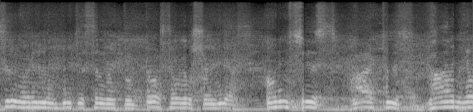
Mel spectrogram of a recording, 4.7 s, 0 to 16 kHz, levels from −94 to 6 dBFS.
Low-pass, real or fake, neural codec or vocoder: 14.4 kHz; fake; codec, 44.1 kHz, 2.6 kbps, DAC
